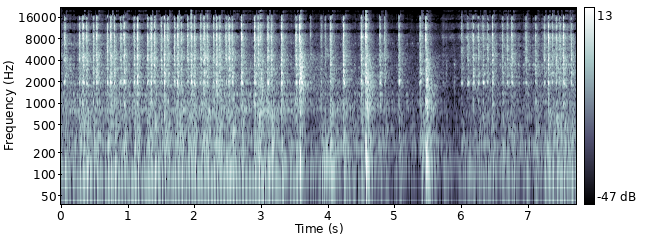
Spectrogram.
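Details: 1931 Ford Model A stored in a barn for a few years, started with starting fluid, ignition timing advanced all the way just to idle. Four-cylinder lopes unevenly with irregular pops and stumbles; rough idle, timing suspected far off.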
